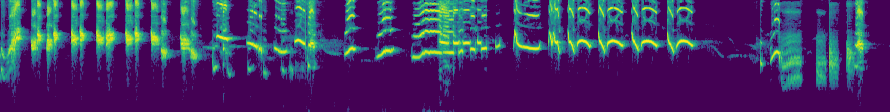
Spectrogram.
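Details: White-rumped shama (kacer), calling a rival and provoking other males; loud varied song of rapid harsh chirps, then clear whistled notes and a run of repeated hooked whistles, dense and high-pitched with brief pauses.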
